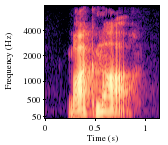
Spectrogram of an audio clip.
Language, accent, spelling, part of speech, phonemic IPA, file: French, France, braquemard, noun, /bʁak.maʁ/, LL-Q150 (fra)-braquemard.wav
- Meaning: braquemard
